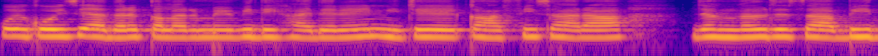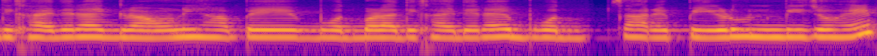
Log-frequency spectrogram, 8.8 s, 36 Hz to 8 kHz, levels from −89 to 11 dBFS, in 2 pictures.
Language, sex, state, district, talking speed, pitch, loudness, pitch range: Hindi, female, Bihar, Gopalganj, 260 wpm, 230 Hz, -16 LUFS, 220-235 Hz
